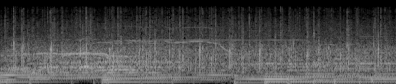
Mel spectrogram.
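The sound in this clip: An audience applauds to welcome a performer onto a live music stage. The clapping is full and sustained, with low, steady tones humming beneath it.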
